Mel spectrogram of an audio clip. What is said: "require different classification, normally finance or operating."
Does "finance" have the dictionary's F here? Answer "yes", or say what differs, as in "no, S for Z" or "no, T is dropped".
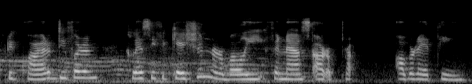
yes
